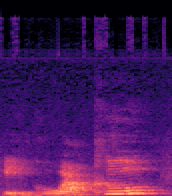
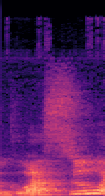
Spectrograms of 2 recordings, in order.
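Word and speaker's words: Iguaçu: It is a NARS Soft Matte Complete Foundation, and I got this in the shade Iguacu, or Iguacu, I think that's a soft C.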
